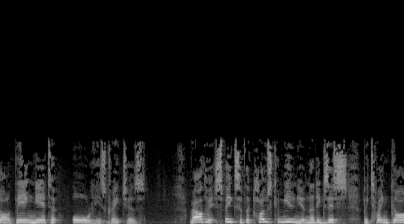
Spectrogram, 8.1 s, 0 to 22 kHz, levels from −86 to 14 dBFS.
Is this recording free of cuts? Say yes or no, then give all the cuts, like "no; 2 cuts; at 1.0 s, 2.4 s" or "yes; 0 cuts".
yes; 0 cuts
